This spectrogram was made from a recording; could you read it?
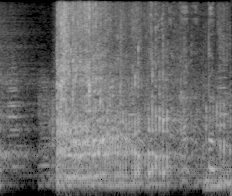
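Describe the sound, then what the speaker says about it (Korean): A lion roars in a vineyard as a sound effect in a children's audio Bible story about Samson: after a brief hush, one loud, close, sustained growling roar fills the rest of the moment. "그런데 딥나의 포도원에서 사자가 나타나 삼손에게 소리를 질렀어."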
